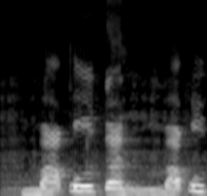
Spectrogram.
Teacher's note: مقو پہ جو ہے قلقلہ ہو رہا ہے، قاف حروف قلقلہ میں سے ہے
